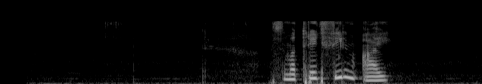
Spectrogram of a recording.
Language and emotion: Russian, neutral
